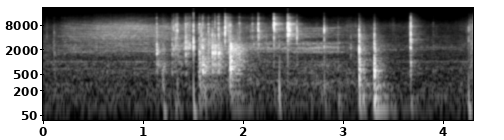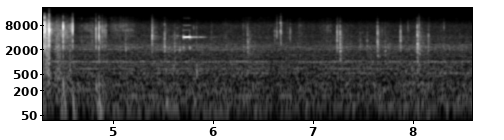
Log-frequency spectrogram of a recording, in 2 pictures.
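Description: Irregular clicks and taps of handling and multimeter probes on a laptop motherboard during a check for a short circuit, busiest in the first half, with one brief high beep a little before six seconds in.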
